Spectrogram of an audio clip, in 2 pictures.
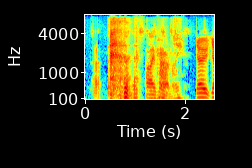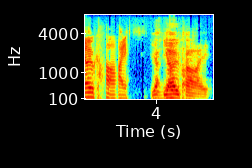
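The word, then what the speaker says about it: Yo-kai: yo watch next which is um I can't pronounce that yo yoai yoai not y not Yoki yoai it made me feel YY shut up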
